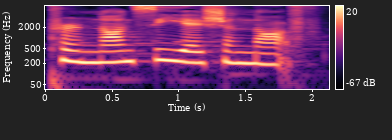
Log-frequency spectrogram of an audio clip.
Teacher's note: n 和 of 稍微连了一下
